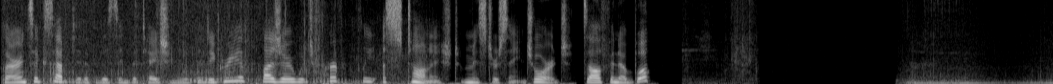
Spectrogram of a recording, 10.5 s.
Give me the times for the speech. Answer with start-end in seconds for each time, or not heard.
0.0-6.5.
